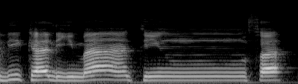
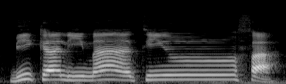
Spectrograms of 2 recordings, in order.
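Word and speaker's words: بِكَلِمَاتٍ فَ: Jangan membacanya seperti NG atau eng ya. Contohnya bikalimatin fa ya, itu salah. Karena ikhfa itu bukan NG ya.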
